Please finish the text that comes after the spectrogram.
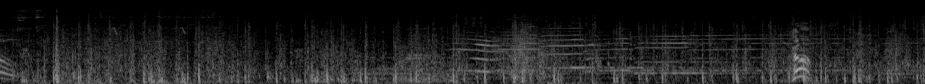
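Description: Wild horses gallop in Red Dead Redemption 2, with close rhythmic clip-clop hoofbeats and several sharp neighs and whinnies. A man calls out and other voices speak over the herd.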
